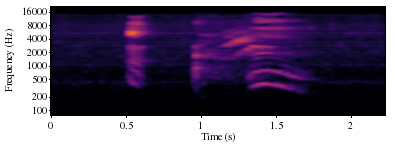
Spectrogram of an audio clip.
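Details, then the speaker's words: Mother with hiccups: two short, abrupt hiccup sounds, followed by brief giggling from her young child in a quiet room. "hi mommy has hiccups and thinks it's the funniest thing to listen to Mommy's hiccups"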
